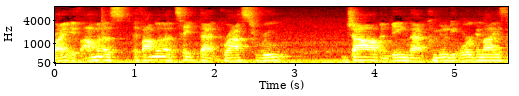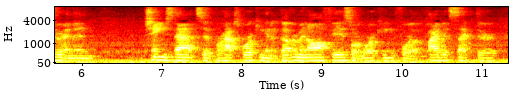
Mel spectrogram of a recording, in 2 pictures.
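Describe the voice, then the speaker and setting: A man with an American accent speaks at a moderate pace. Noticeable background noise and audible room echo surround him. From US Northeast, New Haven, Connecticut. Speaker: community organizer. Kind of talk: interview.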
